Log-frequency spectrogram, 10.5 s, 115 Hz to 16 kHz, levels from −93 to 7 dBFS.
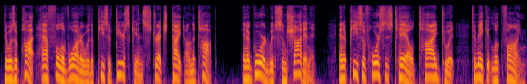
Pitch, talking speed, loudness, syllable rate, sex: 145 Hz, 235 wpm, -18 LUFS, 5.2 syllables/s, male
